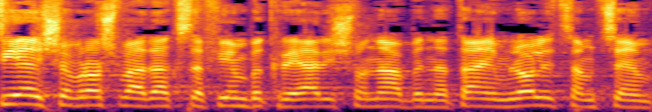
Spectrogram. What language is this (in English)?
Hebrew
